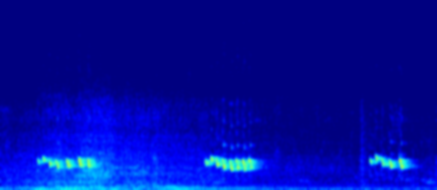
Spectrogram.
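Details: Yellow-vented bulbul song used to prompt other bulbuls into singing: three rapid, bubbly chortled phrases, roughly every two and a half seconds, above a constant low droning hum.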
